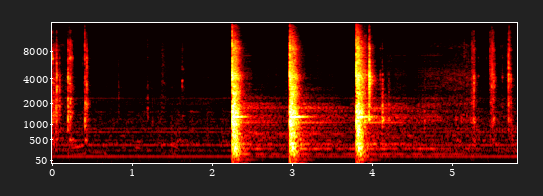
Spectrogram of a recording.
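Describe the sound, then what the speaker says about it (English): A kinetic bullet puller hammered down repeatedly to pull a 30 M1 Carbine bullet: three hard, close knocks about a second apart, with lighter taps and handling clicks before and after. "I'm going to pop that in the collet and put that in the kinetic bullet puller."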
